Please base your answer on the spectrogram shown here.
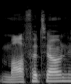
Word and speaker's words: Maffetone: you talk about, and I've been saying his name wrong, but Maffetone, is that the proper, closer to the right way to say it? Yeah, that's right.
